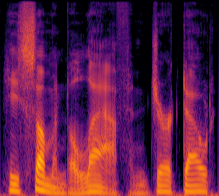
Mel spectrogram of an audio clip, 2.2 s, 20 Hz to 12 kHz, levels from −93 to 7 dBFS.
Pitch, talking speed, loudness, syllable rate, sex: 90 Hz, 190 wpm, -19 LUFS, 4.9 syllables/s, male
